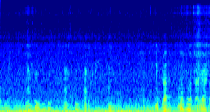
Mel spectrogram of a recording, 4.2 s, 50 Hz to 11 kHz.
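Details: Wild collared peccaries in the Amazon at Sinop, Mato Grosso, Brazil, in 2020 clash, squabbling with deep, rough grunts and short growling bursts.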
